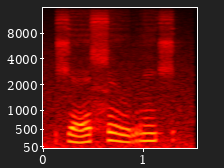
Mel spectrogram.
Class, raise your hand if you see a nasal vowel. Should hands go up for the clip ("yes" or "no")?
yes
